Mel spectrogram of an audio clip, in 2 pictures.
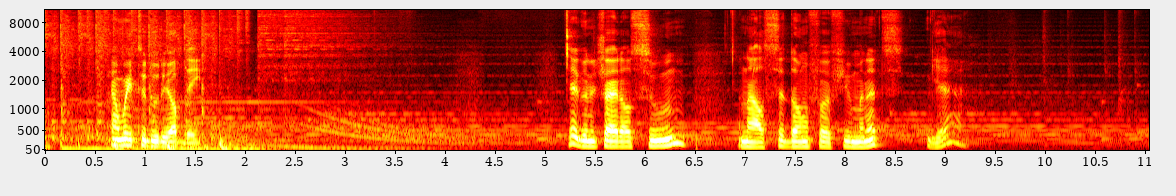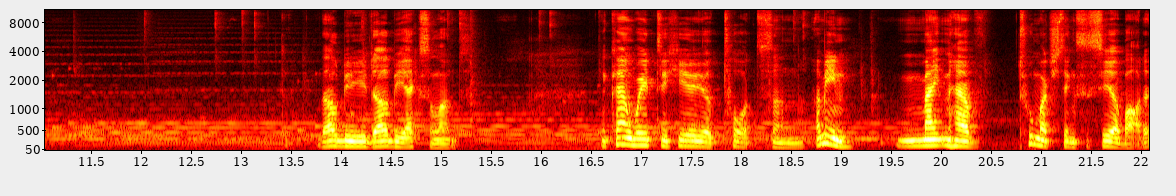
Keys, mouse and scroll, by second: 10.2 shift+middle click, 10.9 middle click, 12.0 click, 13.1 click, 14.2 g, 16.0 click, 16.6 middle click, 17.1-17.5 scroll down 2, 17.6 middle click, 18.1 Tab, 18.5 click, 19.2 Tab, 20.4 shift+middle click, 21.4 shift+middle click.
